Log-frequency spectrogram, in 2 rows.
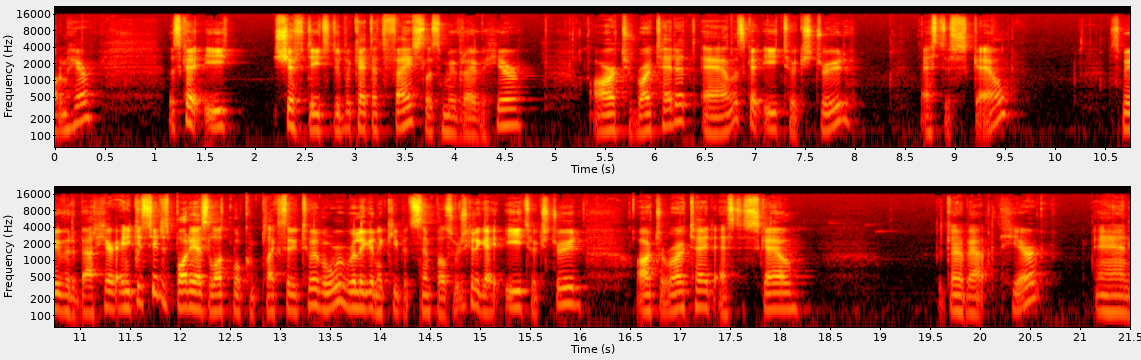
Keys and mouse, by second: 2.5 shift+d, 5.1 r, 7.1 e, 8.5 s, 9.5 g, 10.9 r, 14.8 e, 16.0 r, 16.9 s, 18.1 g, 20.6 r, 21.4 e.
